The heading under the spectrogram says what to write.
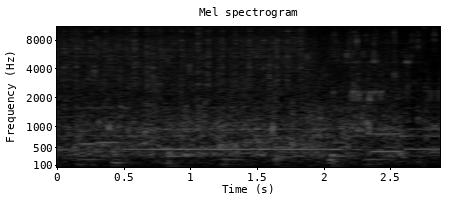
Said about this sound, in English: So you gotta fill it up with water.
